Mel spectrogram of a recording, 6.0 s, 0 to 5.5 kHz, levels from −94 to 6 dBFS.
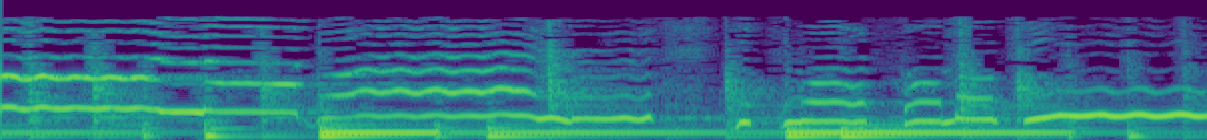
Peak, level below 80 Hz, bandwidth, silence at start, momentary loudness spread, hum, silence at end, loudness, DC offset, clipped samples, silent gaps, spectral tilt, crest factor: -4 dBFS; -32 dBFS; 4 kHz; 0 s; 7 LU; none; 0 s; -17 LUFS; under 0.1%; under 0.1%; none; -12.5 dB/octave; 12 dB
